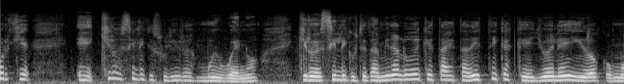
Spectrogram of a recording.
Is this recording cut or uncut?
uncut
